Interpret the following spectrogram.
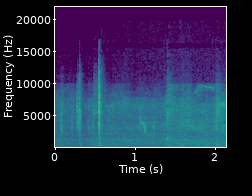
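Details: With key on and engine off, a short electric whir from the back as the fuel pump primes normally on a 1950 Ford with custom EFI, after a spark plug change and new throttle pedal.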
